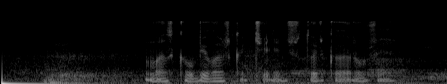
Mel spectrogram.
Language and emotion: Russian, neutral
